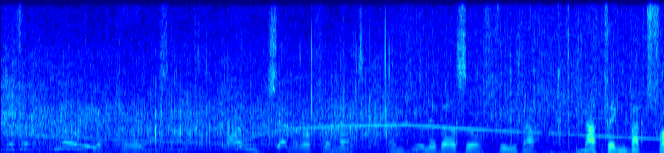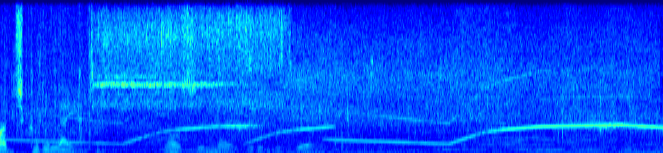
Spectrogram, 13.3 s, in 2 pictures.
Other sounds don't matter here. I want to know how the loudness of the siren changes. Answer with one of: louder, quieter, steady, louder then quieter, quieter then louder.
louder.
